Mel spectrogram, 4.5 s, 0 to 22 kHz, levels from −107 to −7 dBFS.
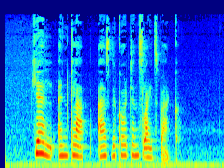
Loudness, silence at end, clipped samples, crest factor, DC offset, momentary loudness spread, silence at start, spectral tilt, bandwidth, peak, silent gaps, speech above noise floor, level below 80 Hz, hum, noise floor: -29 LUFS; 0.25 s; under 0.1%; 22 dB; under 0.1%; 19 LU; 0.1 s; -5 dB/octave; 16 kHz; -8 dBFS; none; 23 dB; -52 dBFS; none; -51 dBFS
